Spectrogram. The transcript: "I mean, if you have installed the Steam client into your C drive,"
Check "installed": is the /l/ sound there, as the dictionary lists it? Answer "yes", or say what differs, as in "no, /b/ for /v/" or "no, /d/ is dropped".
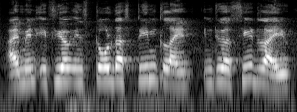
yes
